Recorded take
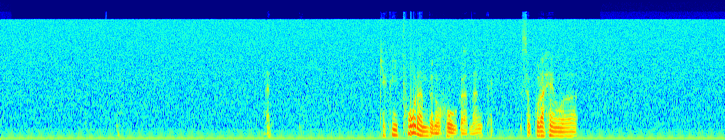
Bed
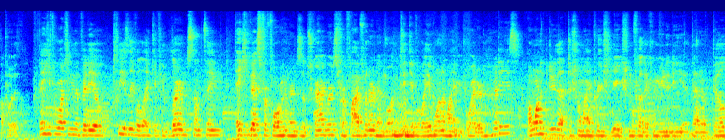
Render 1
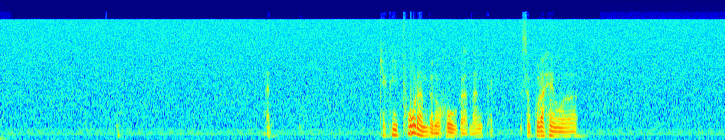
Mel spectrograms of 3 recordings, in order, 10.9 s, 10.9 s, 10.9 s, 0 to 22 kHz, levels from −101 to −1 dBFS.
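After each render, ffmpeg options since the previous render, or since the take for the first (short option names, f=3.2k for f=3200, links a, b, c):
-af "bandreject=f=60:t=h:w=4,bandreject=f=120:t=h:w=4"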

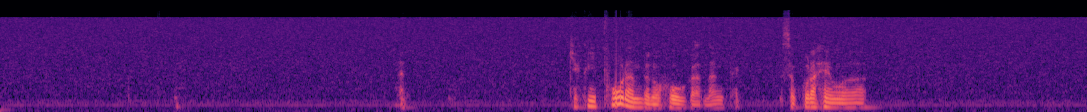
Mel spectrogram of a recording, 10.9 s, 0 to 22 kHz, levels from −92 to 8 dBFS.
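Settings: -af "afftdn=nr=6:nf=-44"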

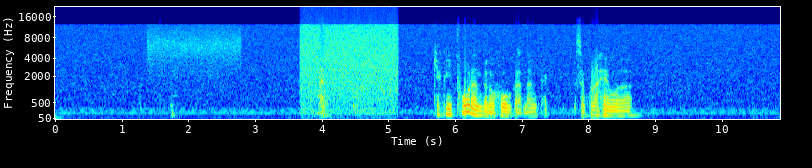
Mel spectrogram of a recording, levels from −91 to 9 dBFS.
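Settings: -filter_complex "[0:a]asettb=1/sr,asplit=3[a][b][c];[a]atrim=end=1.384[d];[b]atrim=start=1.38:end=2.8,asetpts=PTS-STARTPTS,afade=t=in:d=0.004:c=qsin,afade=t=out:st=1.416:d=0.004:c=qsin,equalizer=f=6.1k:t=o:w=1.4:g=10[e];[c]atrim=start=2.796[f];[d][e]acrossfade=d=0.004:c1=hsin:c2=qsin[g];[g][f]acrossfade=d=0.004:c1=qsin:c2=hsin,asplit=3[h][i][j];[h]afade=t=out:st=3.67:d=0.02[k];[i]asplit=2[l][m];[m]highpass=f=720:p=1,volume=29dB,asoftclip=type=tanh:threshold=-20dB[n];[l][n]amix=inputs=2:normalize=0,lowpass=f=7.3k:p=1,volume=-6dB,afade=t=in:st=3.67:d=0.02,afade=t=out:st=5.14:d=0.02[o];[j]afade=t=in:st=5.14:d=0.02[p];[k][o][p]amix=inputs=3:normalize=0,asettb=1/sr,asplit=3[q][r][s];[q]atrim=end=6.894[t];[r]atrim=start=6.89:end=8.2,asetpts=PTS-STARTPTS,afade=t=in:d=0.004:c=qsin,afade=t=out:st=1.306:d=0.004:c=qsin,asoftclip=type=hard:threshold=-23.5dB[u];[s]atrim=start=8.196[v];[t][u]acrossfade=d=0.004:c1=hsin:c2=qsin[w];[w][v]acrossfade=d=0.004:c1=qsin:c2=hsin"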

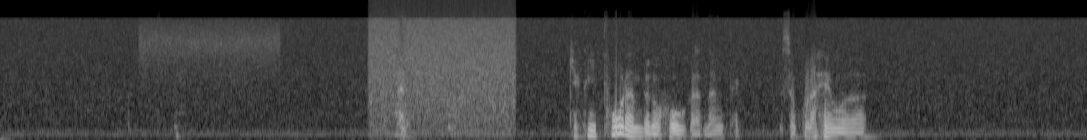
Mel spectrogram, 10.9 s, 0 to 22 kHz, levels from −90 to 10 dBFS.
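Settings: -af anull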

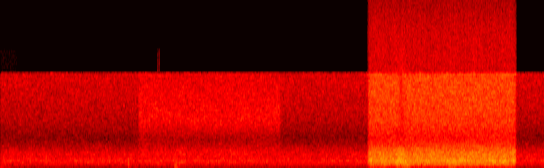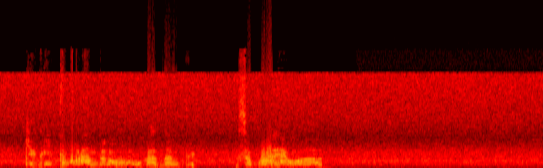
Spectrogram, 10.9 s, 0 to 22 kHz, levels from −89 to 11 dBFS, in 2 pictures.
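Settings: -af "afftfilt=real='re*lt(hypot(re,im),0.1)':imag='im*lt(hypot(re,im),0.1)':win_size=1024:overlap=0.75,equalizer=f=125:t=o:w=1:g=-9,equalizer=f=250:t=o:w=1:g=-11,equalizer=f=500:t=o:w=1:g=5,equalizer=f=1k:t=o:w=1:g=10,equalizer=f=2k:t=o:w=1:g=6,equalizer=f=4k:t=o:w=1:g=-10,equalizer=f=16k:t=o:w=1:g=5"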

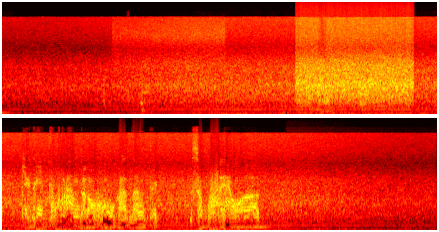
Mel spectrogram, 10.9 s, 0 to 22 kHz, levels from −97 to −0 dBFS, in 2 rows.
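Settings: -af "dynaudnorm=f=230:g=17:m=12dB,alimiter=limit=-14dB:level=0:latency=1:release=47"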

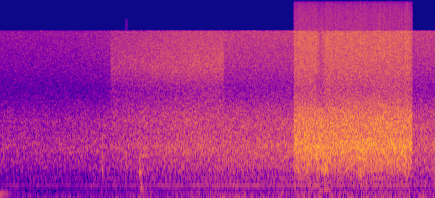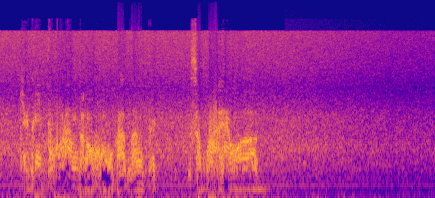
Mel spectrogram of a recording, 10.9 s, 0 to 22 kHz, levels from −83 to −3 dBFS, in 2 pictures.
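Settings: -af "volume=9dB"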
